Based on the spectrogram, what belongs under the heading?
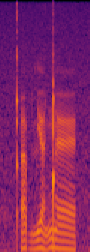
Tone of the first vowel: low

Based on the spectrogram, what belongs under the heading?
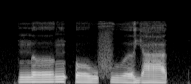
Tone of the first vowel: rising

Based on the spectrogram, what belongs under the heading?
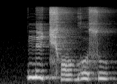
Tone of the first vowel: falling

